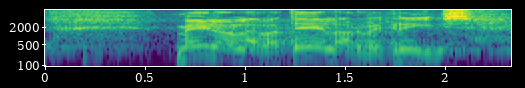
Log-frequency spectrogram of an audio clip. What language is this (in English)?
Estonian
